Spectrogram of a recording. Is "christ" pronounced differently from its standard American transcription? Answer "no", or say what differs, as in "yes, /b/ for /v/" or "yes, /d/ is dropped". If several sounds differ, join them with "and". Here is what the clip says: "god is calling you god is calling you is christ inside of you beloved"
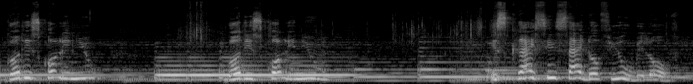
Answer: yes, /t/ is dropped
